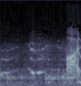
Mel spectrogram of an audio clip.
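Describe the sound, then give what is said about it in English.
A dog named Joe whimpers in a drawn-out, wavering whine, then lets out a short, louder bark-like yelp near the end, fairly clear, as it comes back and licks a man. “What's that dog coming back for?”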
